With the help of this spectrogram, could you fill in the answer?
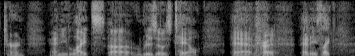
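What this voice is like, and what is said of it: Usual voice. Nothing is said of it.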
